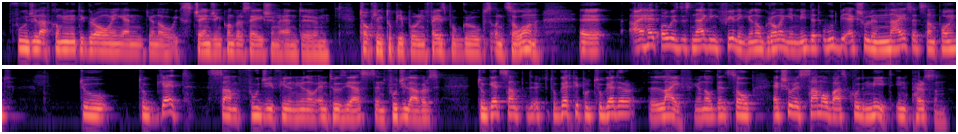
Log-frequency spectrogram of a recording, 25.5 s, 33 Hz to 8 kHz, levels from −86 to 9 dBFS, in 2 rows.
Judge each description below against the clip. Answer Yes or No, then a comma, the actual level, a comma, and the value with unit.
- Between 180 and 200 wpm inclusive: No, average, 170 wpm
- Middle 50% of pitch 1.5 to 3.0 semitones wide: No, average, 4.0 semitones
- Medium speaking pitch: No, low, 130 Hz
